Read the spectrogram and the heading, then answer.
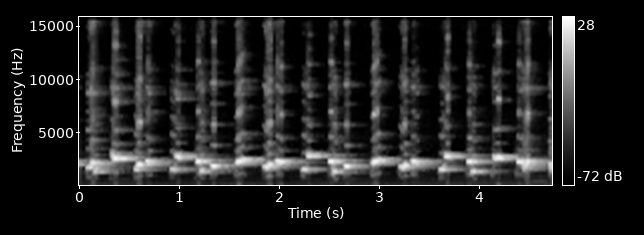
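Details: Yellow-vented bulbul in continuous, fast song, long-winded and easy for untrained birds to learn. Notes pour out almost four per second, flat whistles and short downward slurs crowding together in a bubbling chatter.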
